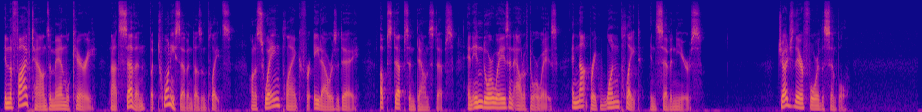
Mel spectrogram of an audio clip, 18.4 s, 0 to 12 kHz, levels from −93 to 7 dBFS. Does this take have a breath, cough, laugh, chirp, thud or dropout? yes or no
no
